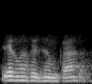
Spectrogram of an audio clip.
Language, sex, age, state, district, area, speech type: Maithili, female, 60+, Bihar, Begusarai, rural, conversation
